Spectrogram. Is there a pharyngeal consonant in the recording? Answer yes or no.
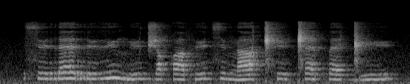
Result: no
